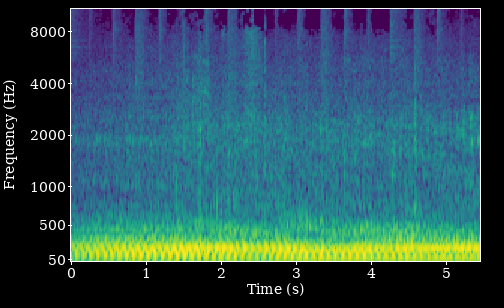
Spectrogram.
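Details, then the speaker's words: BMW 335i E92 at idle after clearing misfire codes, with all injectors confirmed plugged in: smooth, steady hum with no stumble; idle is normal, and coil packs or a boost leak are suspected. "I mean sounds normal I made sure all the injectors are plugged in"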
